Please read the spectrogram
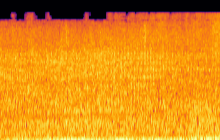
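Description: A break in a slowed, reverb-heavy pop track: the beat and vocals have dropped out, leaving a steady deep rumble under a hiss.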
